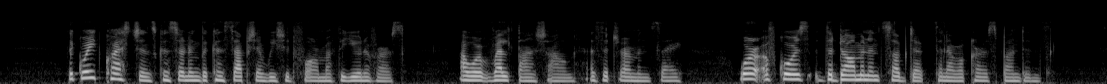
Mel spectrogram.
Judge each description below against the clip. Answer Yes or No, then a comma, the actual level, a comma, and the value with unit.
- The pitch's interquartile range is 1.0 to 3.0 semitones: No, average, 3.4 semitones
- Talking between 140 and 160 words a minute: Yes, average, 145 wpm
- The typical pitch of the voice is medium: Yes, medium, 180 Hz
